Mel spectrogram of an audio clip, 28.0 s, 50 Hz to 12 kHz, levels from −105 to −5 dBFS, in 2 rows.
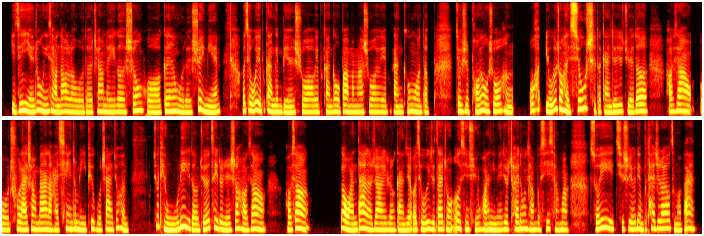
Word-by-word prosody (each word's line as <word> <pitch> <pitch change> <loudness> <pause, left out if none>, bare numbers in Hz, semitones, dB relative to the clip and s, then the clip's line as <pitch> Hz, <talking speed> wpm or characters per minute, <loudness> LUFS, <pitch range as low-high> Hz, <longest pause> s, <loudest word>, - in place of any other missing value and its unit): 已 205 - +2
经 215 +4 +4
严 185 -4 +4
重 220 -2 +2
影 200 - +1
响 200 -4 +1
到 190 +1 0
了 180 -1 -1
我 170 0 -2
的 175 0 -3
这 185 - -6
样 195 -1 0
的 185 - -1
一 180 0 -1
个 185 0 -1
生 215 +4 0
活， 170 -3 -2
跟 200 +2 +1
我 175 -2 0
的 170 0 -1
睡 245 +8 +1
眠。 180 +1 +1 0.4
而 210 - +1
且 225 - +1
我 210 +3 +3
也 225 - +4
不 200 - -9
敢 215 -5 +1
跟 185 0 +1
别 170 -2 0
人 170 +1 0
说， 180 0 -2
我 180 - -2
也 185 - 0
不 180 - -18
敢 185 -2 -2
跟 185 - -1
我 180 - 0
爸 195 - +1
爸 190 - +1
妈 180 0 -2
妈 180 0 -1
说， 185 0 -2
我 180 - -4
也 175 -1 -3
不 180 - -13
敢 175 -2 -2
跟 195 +2 -2
我 180 -2 0
的 175 0 -4 0.5
就 205 -1 +2
是 195 0 0
朋 185 +2 0
友 215 -3 +2
说， 200 +1 -1
很 185 -6 0 0.3
我 210 - -2
很 250 +4 -5
有 200 0 +4
一 265 - +1
种 270 -1 +5
很 195 -5 +5
羞 265 - +6
耻 215 - +1
的 180 - -5
感 180 -2 -1
觉， 185 +1 0
就 195 - -1
觉 180 -2 -2
得 200 +2 +1 0.3
好 185 +1 -3
像 200 -2 +1
我 185 -1 -1
出 210 +3 -3
来 190 -1 +3
上 205 -1 -1
班 195 0 +2
了， 185 - +1
还 180 0 -2
欠 210 +3 -1
这 210 - +1
么 200 - +2
一 180 -1 +1
屁 220 +5 -4
股 195 -4 -2
债， 195 +2 -2
就 235 - -5
很 200 -7 0 0.5
就 305 - -5
挺 220 -8 +3
无 180 +1 +3
力 265 0 +3
的。 185 -4 -1
我 175 - 0
觉 190 +2 -1
得 220 - 0
自 255 +3 -2
己 235 - +2
的 205 - +1
人 180 -1 +1
生 225 +5 0
好 185 -5 +1
像 205 -1 0 0.4
好 190 - -2
像 225 +1 +2 0.6
要 235 -2 +5
完 185 -1 +3
蛋 235 +2 +2
了 190 -3 +1
这 195 - -1
样 190 -1 +1
一 - - -1
种 185 -1 -1
感 180 -2 0
觉， 180 - 0
而 190 -1 -2
且 200 - -4
我 195 +2 +1
一 - - 0
直 200 - 0
在 205 - +1
这 - - -7
种 190 -2 0
恶 225 +2 0
性 200 -1 0
循 190 0 -2
环 190 -1 +1
里 180 - +2
面 185 +1 0
就 200 0 0
是 - - -11
拆 205 -1 -1
东 215 +1 +2
墙 190 -3 -1
补 190 - -2
西 210 +4 -3
墙 190 -3 -3
嘛， 185 -1 -1 0.4
所 205 0 +1
以 245 -3 +2
其 205 +1 -5
实 215 +2 -2
有 200 0 0
点 215 -2 +1
不 190 - -7
太 230 +4 -3
知 220 0 -1
道 225 - +2
要 230 0 0
怎 200 -4 -3
么 175 0 +1
办。 210 +1 -2
195 Hz, 325 characters per minute, -23 LUFS, 180-210 Hz, 0.6 s, 羞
